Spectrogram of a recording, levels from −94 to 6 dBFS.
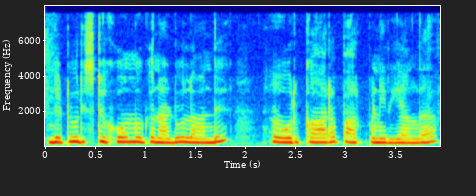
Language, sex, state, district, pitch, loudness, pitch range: Tamil, female, Tamil Nadu, Kanyakumari, 250 Hz, -12 LUFS, 235-260 Hz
